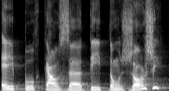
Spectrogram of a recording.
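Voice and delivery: very slow, syllable by syllable; contando sílabas. Shown as a demonstration. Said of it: "a gente conta até o Jor". (escandindo devagar, sílaba por sílaba)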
